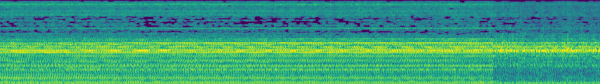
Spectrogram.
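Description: Vacuum pump running steadily as it pumps the air out of a vacuum chamber, with a strong low hum and a stack of steady tones. About five seconds in the lower tones drop away and the sound changes as the chamber pulls down.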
